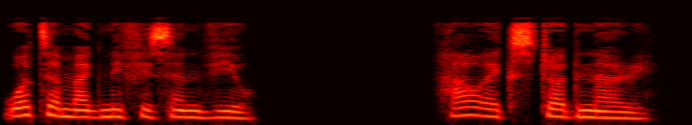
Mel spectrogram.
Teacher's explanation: Falling intonation on an exclamation conveys strong, complete feeling. The nucleus, the most important syllable where the pitch change occurs, falls to a low pitch and signals finality or certainty.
